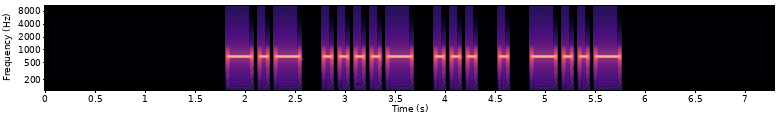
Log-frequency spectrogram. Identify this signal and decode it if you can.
Morse code, heard as a keyed tone, about 15 wpm, 700 Hz. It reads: K4SEX
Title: USA Call Signs - 5 Characters - Repeated 3x - 15wpm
